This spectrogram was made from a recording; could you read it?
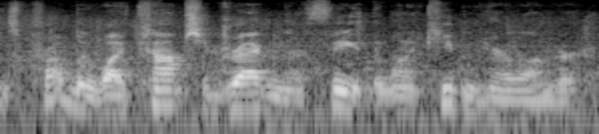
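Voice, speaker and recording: A man reading scripted, deliberate and detailed narration for an audio-described police drama. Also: mid-range voice, expressive, noisy background.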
